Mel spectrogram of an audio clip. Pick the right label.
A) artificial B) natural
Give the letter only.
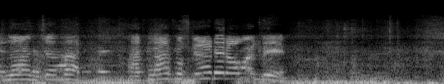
A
